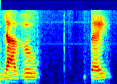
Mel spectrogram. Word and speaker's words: Yazoo Bey: You can go on Yazoo Bey, and you can just look me up, and my name is spelled Y-A-Z-O-O, you know, like Yazoo, Mississippi, and so forth. And Bey, B-E-Y, you know.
